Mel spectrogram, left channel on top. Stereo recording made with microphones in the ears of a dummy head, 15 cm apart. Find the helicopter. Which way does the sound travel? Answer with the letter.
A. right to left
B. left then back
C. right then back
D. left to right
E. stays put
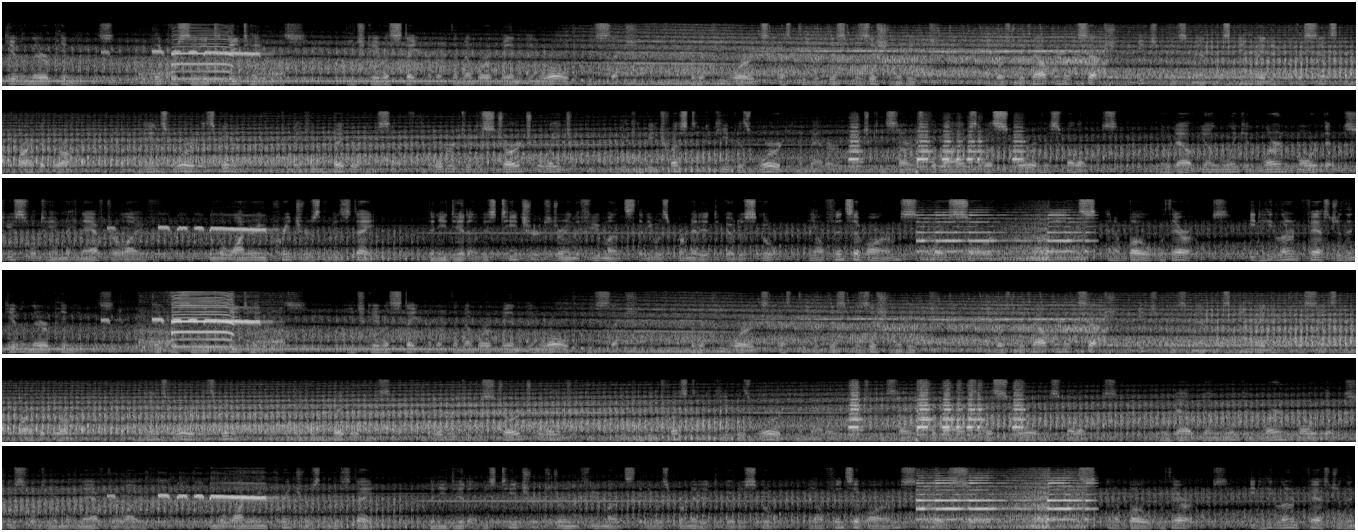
D.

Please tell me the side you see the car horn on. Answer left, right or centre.
right.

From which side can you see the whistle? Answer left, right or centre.
right.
